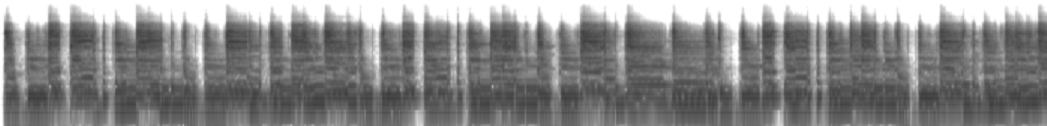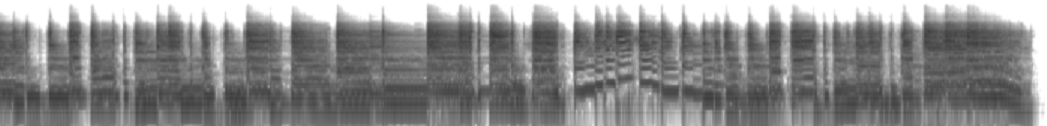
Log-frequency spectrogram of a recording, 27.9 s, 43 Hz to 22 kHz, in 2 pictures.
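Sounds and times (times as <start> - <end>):
blues music: 0.0 - 27.9.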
